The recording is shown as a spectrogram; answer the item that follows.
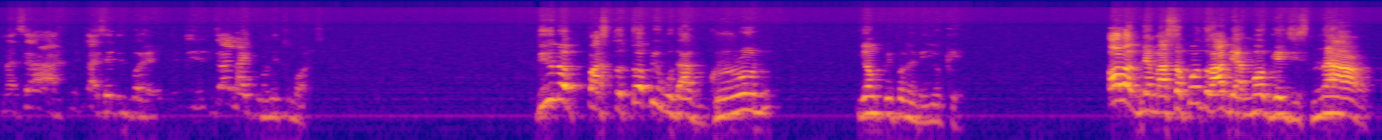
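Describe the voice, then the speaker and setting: A man in his fifties hosts a talk show, firing emphatic rhetorical questions. His voice sits high. The studio sound is roomy and echoey. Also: very animated, measured pace, pauses often, a bit bright. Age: 50s.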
